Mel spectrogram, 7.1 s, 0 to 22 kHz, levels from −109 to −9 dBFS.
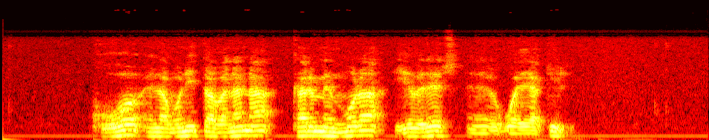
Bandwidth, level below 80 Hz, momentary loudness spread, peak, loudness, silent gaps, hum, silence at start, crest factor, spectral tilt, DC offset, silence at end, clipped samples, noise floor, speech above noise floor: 7.6 kHz; -56 dBFS; 9 LU; -4 dBFS; -20 LUFS; none; none; 0.05 s; 16 dB; -8.5 dB/octave; under 0.1%; 1.4 s; under 0.1%; -58 dBFS; 38 dB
